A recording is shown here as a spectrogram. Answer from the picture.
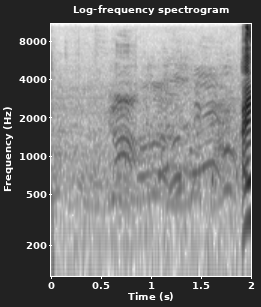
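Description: Faint men's voices calling out on an outdoor football pitch, with a quiet background and no crowd noise.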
